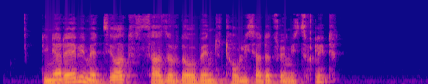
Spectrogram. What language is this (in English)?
Georgian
